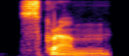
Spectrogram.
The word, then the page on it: scrum: British English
